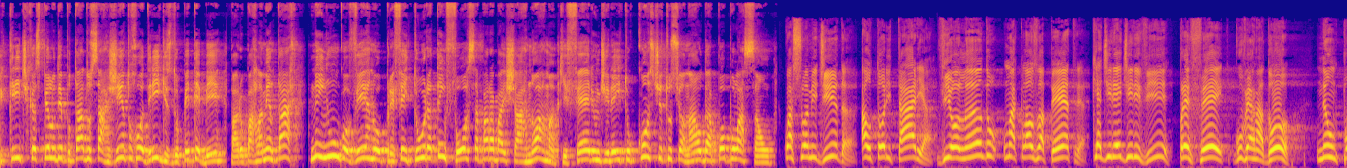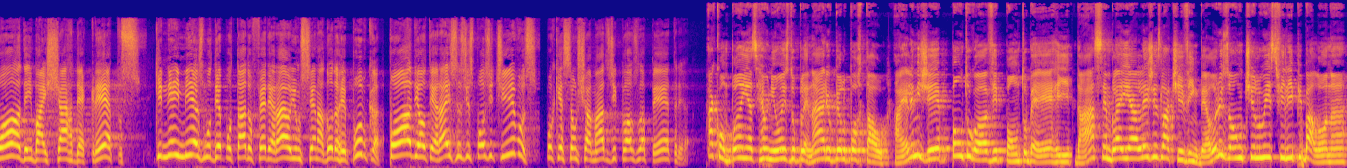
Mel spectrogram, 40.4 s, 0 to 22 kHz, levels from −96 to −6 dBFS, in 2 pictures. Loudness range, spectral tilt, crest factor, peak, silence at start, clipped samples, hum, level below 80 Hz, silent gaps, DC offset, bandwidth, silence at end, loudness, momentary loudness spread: 3 LU; -4 dB/octave; 12 dB; 0 dBFS; 0 s; under 0.1%; none; -54 dBFS; none; under 0.1%; over 20 kHz; 0 s; -13 LUFS; 7 LU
